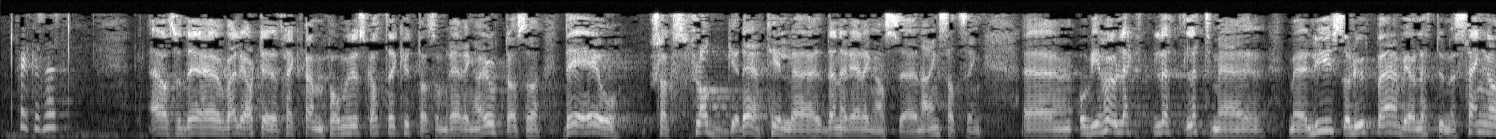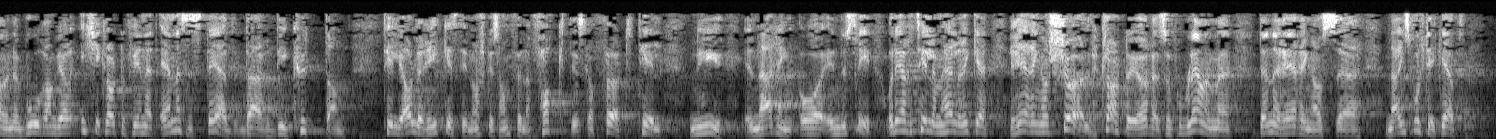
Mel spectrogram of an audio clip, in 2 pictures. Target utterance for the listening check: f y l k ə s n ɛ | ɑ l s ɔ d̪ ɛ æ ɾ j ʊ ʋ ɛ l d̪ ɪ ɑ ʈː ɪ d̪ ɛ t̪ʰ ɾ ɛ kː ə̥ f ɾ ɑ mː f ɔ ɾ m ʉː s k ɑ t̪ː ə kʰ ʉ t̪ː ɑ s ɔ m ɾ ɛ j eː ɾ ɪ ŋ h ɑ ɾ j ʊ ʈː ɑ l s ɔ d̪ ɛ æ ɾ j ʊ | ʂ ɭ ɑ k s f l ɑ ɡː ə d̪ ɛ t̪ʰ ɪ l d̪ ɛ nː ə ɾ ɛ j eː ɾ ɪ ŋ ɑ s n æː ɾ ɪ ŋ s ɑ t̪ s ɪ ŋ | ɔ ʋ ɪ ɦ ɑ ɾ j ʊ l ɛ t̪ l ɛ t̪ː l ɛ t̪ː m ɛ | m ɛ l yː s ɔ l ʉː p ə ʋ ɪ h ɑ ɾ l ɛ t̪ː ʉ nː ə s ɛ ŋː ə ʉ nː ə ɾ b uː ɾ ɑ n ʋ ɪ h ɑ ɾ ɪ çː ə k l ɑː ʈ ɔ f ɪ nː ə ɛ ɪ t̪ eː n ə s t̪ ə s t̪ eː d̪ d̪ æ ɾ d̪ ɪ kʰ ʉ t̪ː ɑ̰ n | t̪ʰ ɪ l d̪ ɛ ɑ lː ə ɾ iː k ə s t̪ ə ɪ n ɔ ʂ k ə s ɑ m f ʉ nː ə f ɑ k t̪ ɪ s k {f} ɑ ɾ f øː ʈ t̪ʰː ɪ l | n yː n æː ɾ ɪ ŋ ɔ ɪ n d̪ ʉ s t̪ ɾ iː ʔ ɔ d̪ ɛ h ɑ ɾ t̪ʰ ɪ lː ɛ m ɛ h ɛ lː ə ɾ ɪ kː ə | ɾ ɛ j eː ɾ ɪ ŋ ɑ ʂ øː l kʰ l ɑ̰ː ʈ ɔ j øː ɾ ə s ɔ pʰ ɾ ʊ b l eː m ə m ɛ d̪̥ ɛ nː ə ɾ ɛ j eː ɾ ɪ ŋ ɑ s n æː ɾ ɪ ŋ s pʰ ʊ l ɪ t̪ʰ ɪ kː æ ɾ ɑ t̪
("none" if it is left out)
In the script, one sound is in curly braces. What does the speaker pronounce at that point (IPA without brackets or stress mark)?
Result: h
